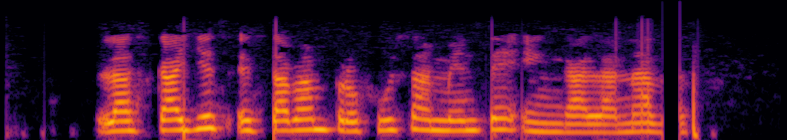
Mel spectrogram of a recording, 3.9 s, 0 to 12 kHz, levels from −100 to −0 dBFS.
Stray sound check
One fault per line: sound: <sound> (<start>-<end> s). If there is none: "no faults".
sound: dropout (3.3-3.4 s)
